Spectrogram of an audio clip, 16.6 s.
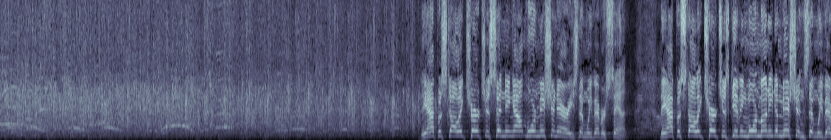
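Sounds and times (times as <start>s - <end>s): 
audience clapping: 0.0s - 8.9s
speech: 8.4s - 12.6s, 13.2s - 16.6s.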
